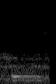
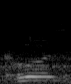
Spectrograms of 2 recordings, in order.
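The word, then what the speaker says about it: Curze: Now, I'm aware that it is pronounced in many different ways. Kurz, Cruz, Kurz. It's an interesting last name. I'm going to be saying Kurz for the majority of this video because that is the way I prefer to pronounce it.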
